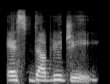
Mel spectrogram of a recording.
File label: "SWG", Indian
